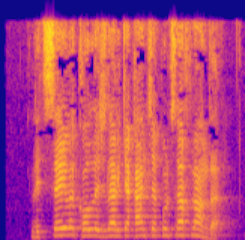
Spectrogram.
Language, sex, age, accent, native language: Uzbek, male, 18-24, Samarqand, Uzbek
